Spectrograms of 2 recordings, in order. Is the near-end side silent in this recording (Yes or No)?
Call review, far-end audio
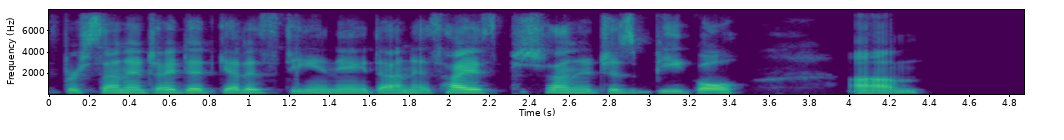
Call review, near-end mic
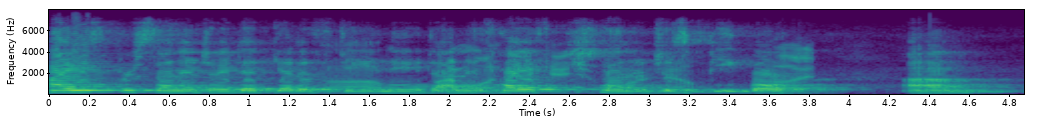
No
